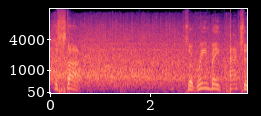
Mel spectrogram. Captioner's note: cheering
